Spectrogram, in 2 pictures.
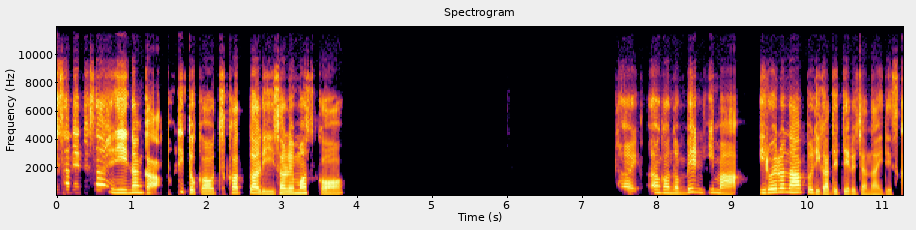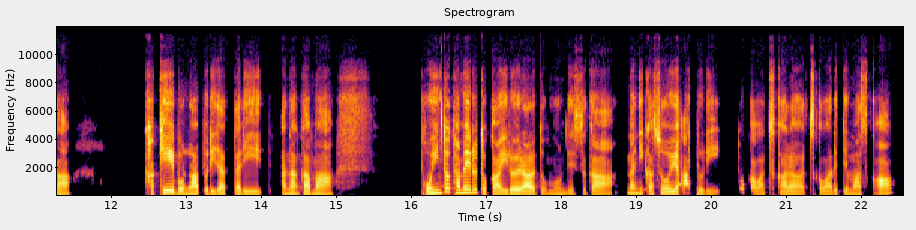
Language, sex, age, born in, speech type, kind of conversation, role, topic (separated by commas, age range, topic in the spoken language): Japanese, female, 40-44, Japan, conversation, podcast, host, お金をかけずに楽しむためのおすすめのアイデアはありますか？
